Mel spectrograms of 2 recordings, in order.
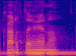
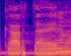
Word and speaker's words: Cartagena: Cartagena. – Cartagena.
